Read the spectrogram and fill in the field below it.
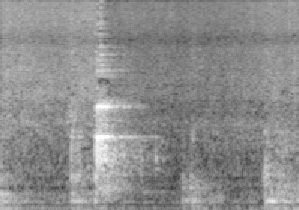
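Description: Chicken pieces hit a hot, dry frying pan, giving a brief sharp sizzle and then soft stirring and scraping sounds close by.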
